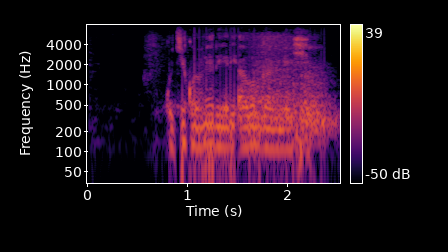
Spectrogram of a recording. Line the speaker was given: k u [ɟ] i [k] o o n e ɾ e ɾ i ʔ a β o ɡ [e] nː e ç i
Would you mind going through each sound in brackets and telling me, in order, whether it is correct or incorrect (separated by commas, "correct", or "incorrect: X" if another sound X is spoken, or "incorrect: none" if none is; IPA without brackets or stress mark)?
incorrect: c, correct, incorrect: a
